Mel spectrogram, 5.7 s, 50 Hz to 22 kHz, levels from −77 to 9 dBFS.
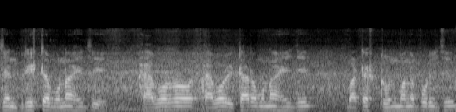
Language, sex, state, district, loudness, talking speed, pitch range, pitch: Odia, male, Odisha, Sambalpur, -16 LUFS, 160 wpm, 130-135 Hz, 135 Hz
